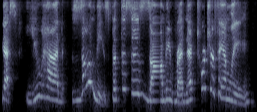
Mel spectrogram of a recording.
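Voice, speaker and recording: A wry, jaded control-room technician, read by a woman at a screenplay table read. The voice is fairly high and husky, with animated swings in pitch. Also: unhurried, heavily acted. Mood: dismissive.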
